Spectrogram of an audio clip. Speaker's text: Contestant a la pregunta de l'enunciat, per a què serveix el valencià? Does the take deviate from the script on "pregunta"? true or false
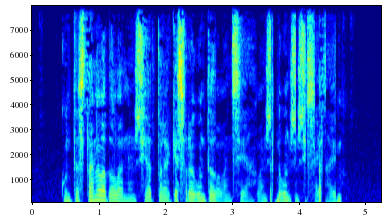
true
